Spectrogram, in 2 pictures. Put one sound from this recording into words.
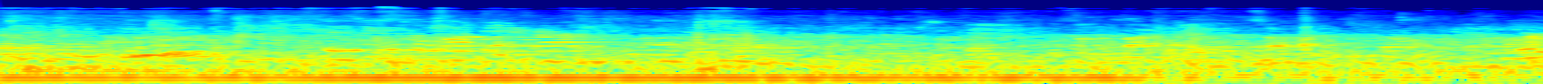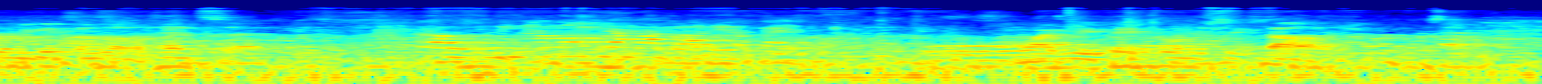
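Men and women talk quietly nearby in an echoing room.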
